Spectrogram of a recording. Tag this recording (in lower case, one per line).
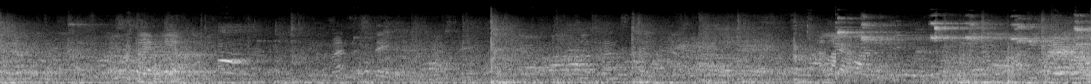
speech
basketball bounce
